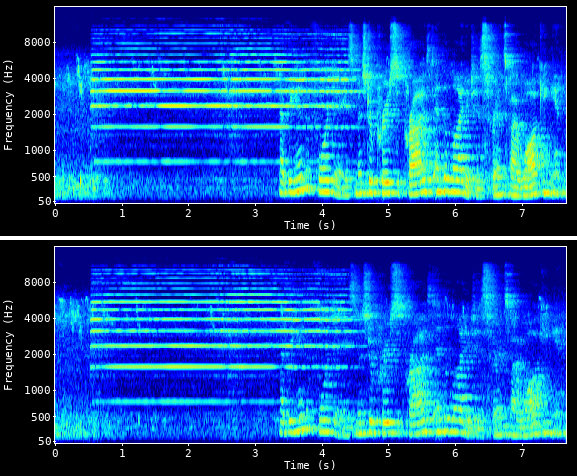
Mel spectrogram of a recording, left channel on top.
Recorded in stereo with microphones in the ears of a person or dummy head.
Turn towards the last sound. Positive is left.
turn(degrees=60)  # may be behind; listen again after turning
